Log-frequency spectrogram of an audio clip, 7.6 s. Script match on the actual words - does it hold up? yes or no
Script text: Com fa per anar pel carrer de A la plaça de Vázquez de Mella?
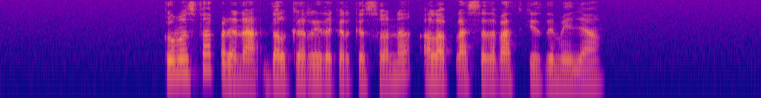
no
